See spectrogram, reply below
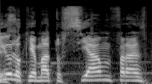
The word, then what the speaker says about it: Cianfrance: E ho scoperto che, contrariamente a quello alle mie aspettative, si pronuncia Cianfrance.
